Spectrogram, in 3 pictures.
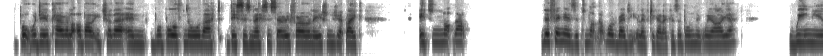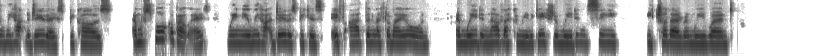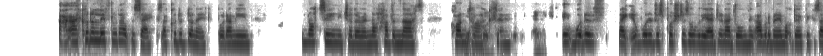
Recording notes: take to Zoom again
